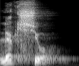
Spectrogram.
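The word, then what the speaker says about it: lectio: 렉시오 렉시오.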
